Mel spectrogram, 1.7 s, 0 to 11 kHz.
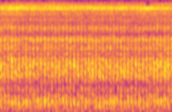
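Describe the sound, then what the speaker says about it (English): A Coleman 520 WWII-era camping stove burner roaring steadily outdoors during a field test, a loud constant jet-like rush with a fluttering pulse and no talking. "It sounds like a jet boil, but it does not perform as a jet boil"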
